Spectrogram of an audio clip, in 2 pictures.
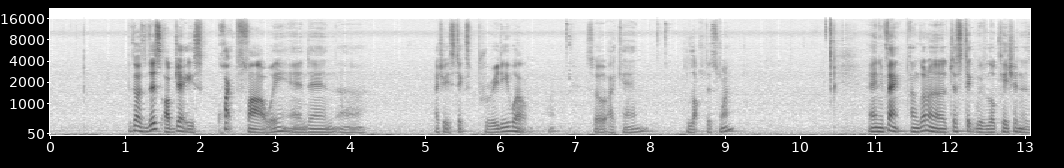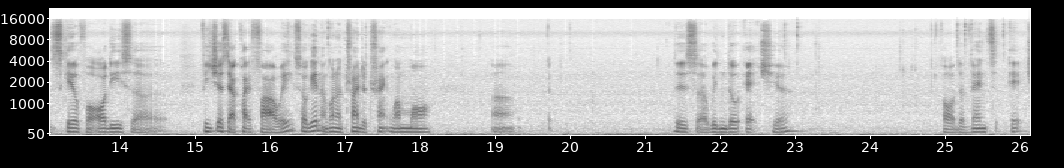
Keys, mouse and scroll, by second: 8.7 scroll down 1, 9.3 middle click, 9.7-12.0 scroll up 1, 16.2 click, 18.2-20.3 scroll up 1, 20.3 typing, 22.8 ctrl+click, 24.4 s, 25.2-26.1 drag.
